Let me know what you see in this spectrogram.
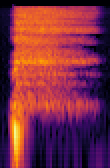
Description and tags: Human Breath - Misc
sigh, breathe, man, voice, exhale, speech, inhale, human, male, mouth, sleep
